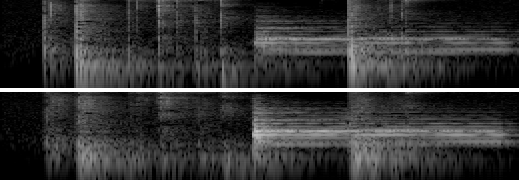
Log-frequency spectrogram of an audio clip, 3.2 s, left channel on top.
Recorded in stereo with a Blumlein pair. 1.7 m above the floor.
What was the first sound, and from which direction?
Chewing, 50° left.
